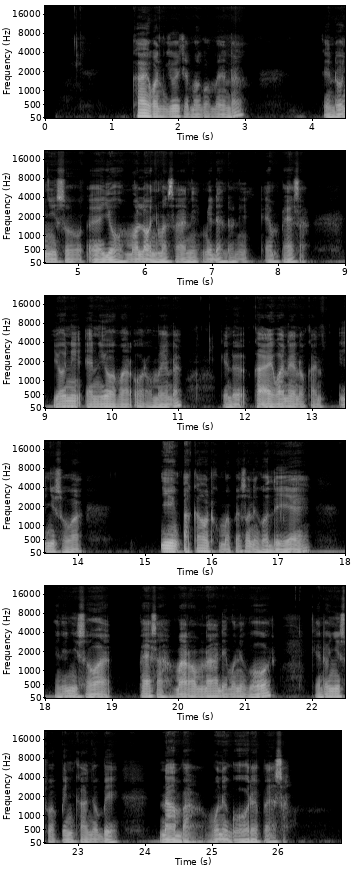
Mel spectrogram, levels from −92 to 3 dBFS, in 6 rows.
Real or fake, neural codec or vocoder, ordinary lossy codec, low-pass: real; none; none; none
